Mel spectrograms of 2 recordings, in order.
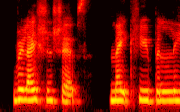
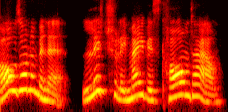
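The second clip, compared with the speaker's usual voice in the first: higher, louder exasperated rebuke; telling off out loud; 6 semitones higher, 4 dB louder than usual. Retold or imitated. Speaker talking back to the nagging voice in her head, exasperated. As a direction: rein someone in, pitch jumping up then easing down. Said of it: "I talk out loud to her".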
